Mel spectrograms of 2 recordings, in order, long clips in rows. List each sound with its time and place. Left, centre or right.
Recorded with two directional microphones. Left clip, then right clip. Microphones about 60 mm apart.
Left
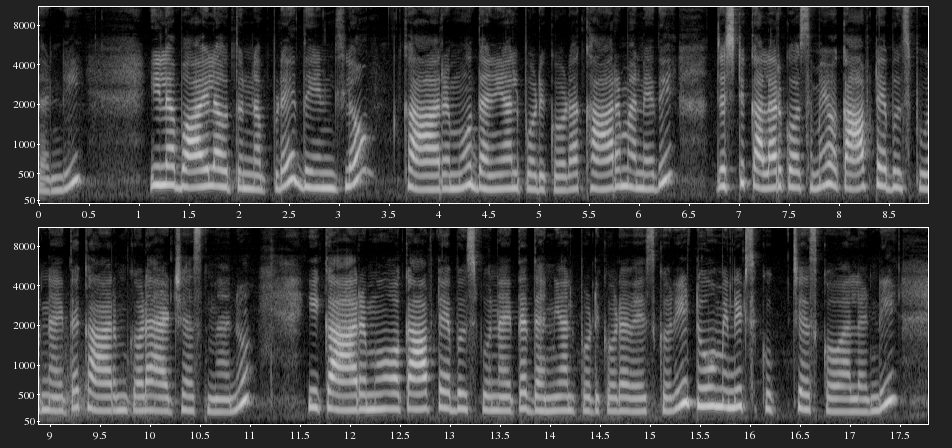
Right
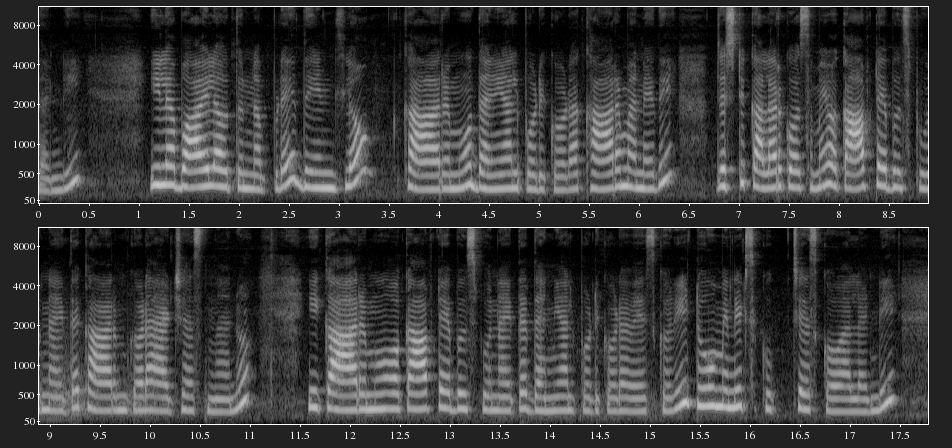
0.0 s a sound: left
1.1 s speech: left
13.5 s speech: left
